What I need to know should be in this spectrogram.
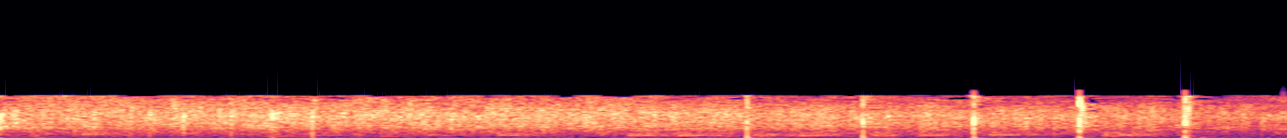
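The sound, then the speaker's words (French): A church audience applauds in praise during a service, a steady, dense clatter of many hands clapping throughout. A few sharper, louder individual claps stand out toward the end. “Est-ce que nous pouvons acclamer le Seigneur pour sa parole?”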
